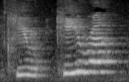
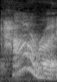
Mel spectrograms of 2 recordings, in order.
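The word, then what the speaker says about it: Qi'ra: Kira? I want to say they call it Kyra in the movie. I might be wrong, but I think that's the way they pronounced it.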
